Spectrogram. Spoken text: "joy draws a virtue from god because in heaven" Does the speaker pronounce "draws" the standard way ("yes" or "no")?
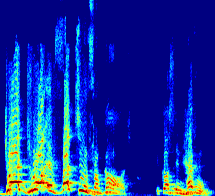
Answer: no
